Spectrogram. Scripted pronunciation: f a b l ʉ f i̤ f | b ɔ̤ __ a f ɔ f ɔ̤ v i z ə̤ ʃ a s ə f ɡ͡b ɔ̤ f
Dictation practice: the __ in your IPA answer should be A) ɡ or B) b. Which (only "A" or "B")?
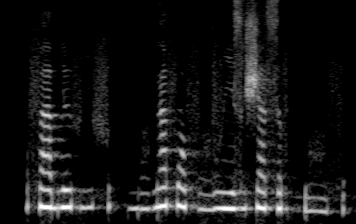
A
